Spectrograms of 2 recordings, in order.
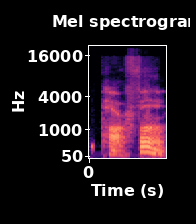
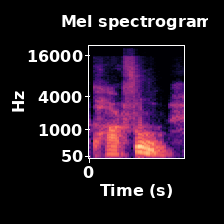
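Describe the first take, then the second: First: It is pronounced the French way. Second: It is pronounced the English way. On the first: The speaker calls it right. "the way you say things in French ... it is parfum" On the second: The speaker calls it wrong. "not parfum"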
